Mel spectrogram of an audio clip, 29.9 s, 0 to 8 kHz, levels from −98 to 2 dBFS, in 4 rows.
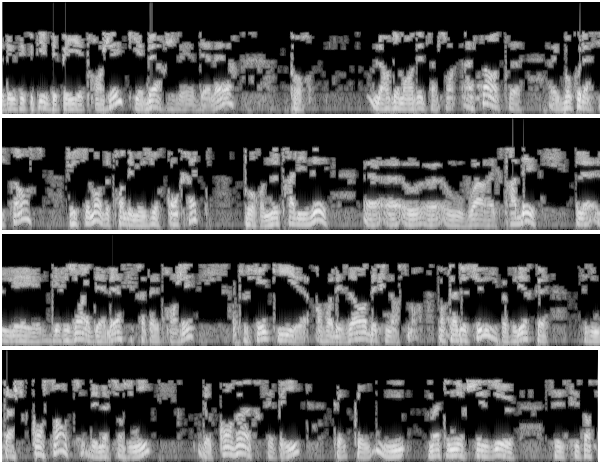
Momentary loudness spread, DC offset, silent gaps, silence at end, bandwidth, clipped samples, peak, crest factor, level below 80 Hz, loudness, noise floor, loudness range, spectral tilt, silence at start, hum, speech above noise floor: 11 LU; under 0.1%; none; 0 s; 3.9 kHz; under 0.1%; 0 dBFS; 16 dB; -38 dBFS; -17 LUFS; -45 dBFS; 2 LU; -9.5 dB/octave; 0 s; none; 29 dB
